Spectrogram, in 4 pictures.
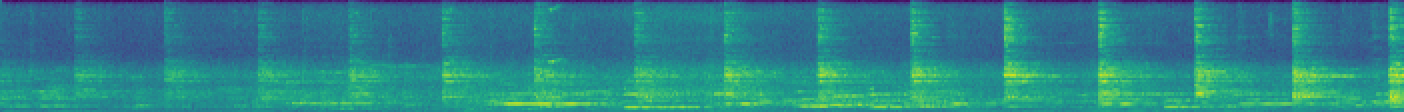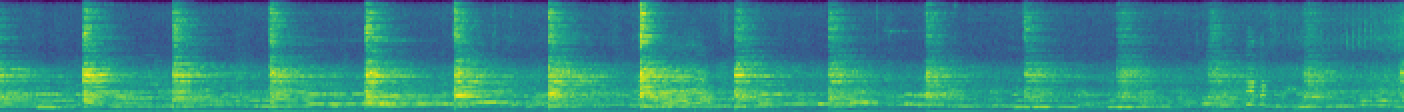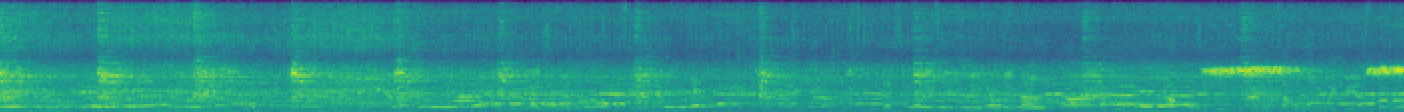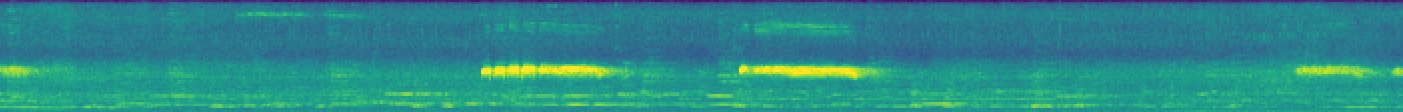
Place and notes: Dexing Rd., Huwei Township - Mazu Pilgrimage activity
Firecrackers and fireworks, Many people gathered at the intersection, Baishatun Matsu Pilgrimage Procession, Mazu Pilgrimage activity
